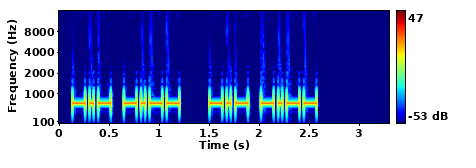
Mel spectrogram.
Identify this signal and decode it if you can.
Morse code, heard as a keyed tone, about 28 wpm, 700 Hz. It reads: KY KY
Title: Practice QSO - Exchange 1 - Beginning - 28wpm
